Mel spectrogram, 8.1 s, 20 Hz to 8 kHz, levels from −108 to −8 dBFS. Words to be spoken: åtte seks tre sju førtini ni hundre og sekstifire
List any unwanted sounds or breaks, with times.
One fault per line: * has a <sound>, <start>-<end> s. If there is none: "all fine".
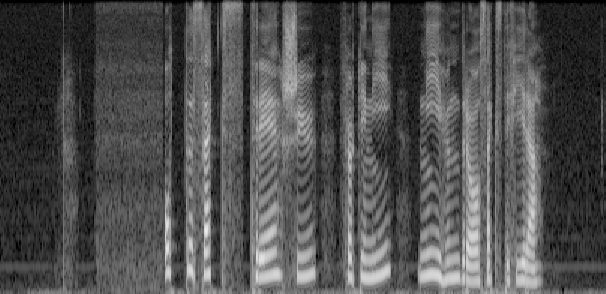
all fine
